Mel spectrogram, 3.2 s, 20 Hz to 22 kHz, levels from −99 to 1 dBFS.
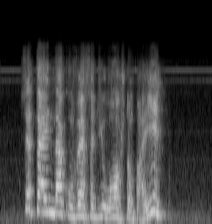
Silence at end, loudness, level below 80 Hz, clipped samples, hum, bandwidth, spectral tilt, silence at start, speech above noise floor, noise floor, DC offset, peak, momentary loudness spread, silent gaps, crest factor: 0.7 s; -25 LUFS; -68 dBFS; under 0.1%; none; 9 kHz; -5.5 dB/octave; 0.35 s; 36 dB; -60 dBFS; under 0.1%; -8 dBFS; 8 LU; none; 18 dB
